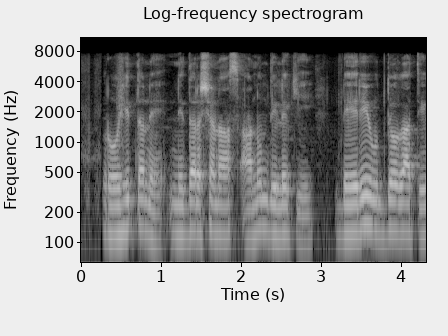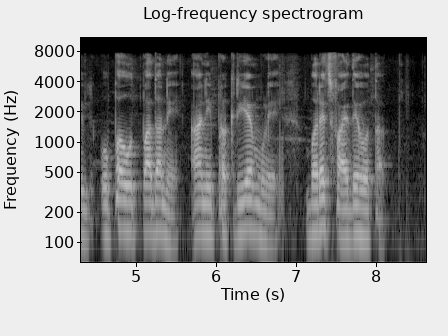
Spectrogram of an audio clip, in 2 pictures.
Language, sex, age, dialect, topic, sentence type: Marathi, male, 18-24, Standard Marathi, agriculture, statement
